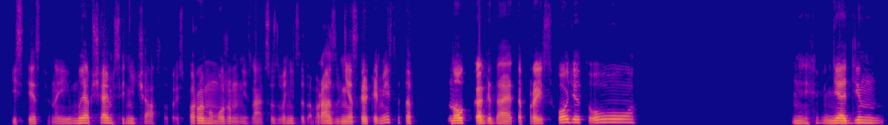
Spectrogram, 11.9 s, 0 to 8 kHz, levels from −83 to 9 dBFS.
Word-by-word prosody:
естественно, 130 -2 -11
и 130 +1 -8
мы 150 +3 +1
общаемся 160 -1 -1
нечасто. 145 0 -11
То - - -21
есть - - -23
порой 150 +3 0
мы 140 -2 -6
можем, 125 -3 -7
не 120 0 -17
знаю, 115 0 -12
созвониться, 125 +5 -13
там, - - -19
раз 135 +1 -1
в 130 - -13
несколько 130 -1 -1
месяцев, 165 -4 -6 0.5
но 155 +2 +7
когда 140 -3 +4
это 125 - -6
происходит- 180 +10 +2
о! 195 +1 0 2.1
Ни 140 0 -7
ни 155 -2 +1
один 160 +1 +3
145 Hz, 130 wpm, -24 LUFS, 130-160 Hz, 2.1 s, но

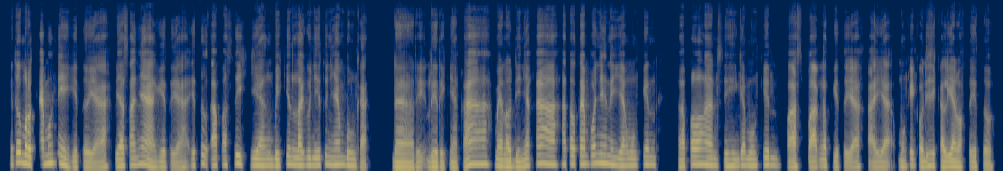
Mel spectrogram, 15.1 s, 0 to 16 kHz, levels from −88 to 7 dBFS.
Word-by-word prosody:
itu 165 - -3
menurut 170 -3 +5
kamu 175 +3 +2
nih 170 -6 +3 0.2
gitu 115 - -9
ya 100 - -1 0.3
biasanya 155 +6 +1 0.2
gitu 110 -3 -3
ya - - -2 0.2
itu 145 +6 -5 0.2
apa 155 +1 -3
sih 180 -1 +2
yang 140 -1 +2
bikin 135 +5 0
lagunya 150 0 +2
itu - - -5
nyambung 160 -3 +1
Kak? 100 - -2 0.4
Dari 105 +1 +2
liriknyakah, 125 - +1
melodinyakah, 145 +8 +2
atau 170 +1 0
temponya 180 +3 +2
nih 165 -3 +1
yang 140 - +1
mungkin, 145 +3 -2 0.4
eee, 130 - +2
pelan 165 -3 +3
sehingga 135 +2 0
mungkin 140 +2 0 0.3
pas 120 +1 +2
banget 120 +5 +1
gitu 115 -2 -6
ya 110 - 0 0.2
kayak 110 0 -1 0.2
mungkin 125 +4 -2
kondisi 125 +2 +1
kalian 120 +1 +3
waktu 115 0 -4
itu? 95 +1 -4
140 Hz, 160 wpm, -23 LUFS, 115-165 Hz, 0.4 s, menurut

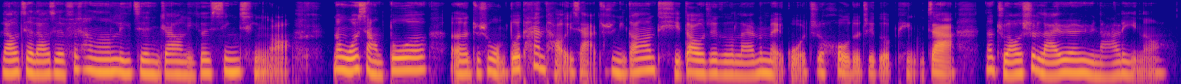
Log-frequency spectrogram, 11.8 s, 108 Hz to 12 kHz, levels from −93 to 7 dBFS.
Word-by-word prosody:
了 205 -1 +3
解 210 -1 +2
了 195 0 +2
解， 200 0 +1
非 250 +6 -5
常 245 -1 -1
能 215 0 +4
理 205 -2 +2
解 200 0 0
你 190 -1 0
这 195 +1 -2
样 195 -1 0
的 190 - -3
一 - - -6
个 205 +2 0
心 215 +2 +1
情 220 - -6
啊。 - - -8 0.4
那 250 - +3
我 235 0 +7
想 230 -7 +1
多 235 +3 +4 0.2
呃， 195 - +1
就 205 +1 -6
是 225 - -2
我 205 - +2
们 205 - -8
多 240 +4 +4
探 295 +1 -1
讨 - - -6
一 215 - -5
下， 205 - -6
就 - - -14
是 225 - -6
你 200 -1 0
刚 220 +2 0
刚 240 +1 +2
提 195 -4 -6
到 205 -1 +4
这 200 0 -1
个 190 0 -2
来 180 0 -3
了 205 - 0
美 200 -1 0
国 - - -6
之 - - -7
后 - - -2
的 - - -5
这 - - -8
个 - - -5
评 - - -12
价， - - +3 0.3
那 245 - -1
主 220 -4 0
要 190 +1 +3
是 210 +7 0
来 185 -4 +2
源 205 0 +3
于 185 - -1
哪 175 +1 -6
里 195 +1 -4
呢？ 210 -1 -12
205 Hz, 315 characters per minute, -22 LUFS, 195-225 Hz, 0.4 s, 我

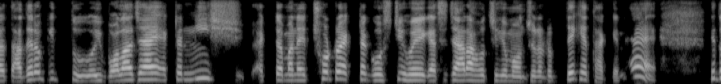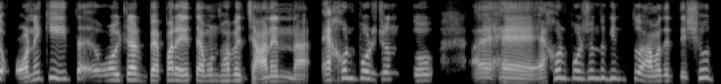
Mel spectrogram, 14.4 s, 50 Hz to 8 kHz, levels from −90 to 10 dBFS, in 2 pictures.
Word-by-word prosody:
তাদেরও 220 +9 0
কিন্তু 245 -3 -12 0.2
ওই 190 - -2
বলা 205 +4 +6
যায় 225 0 +8
একটা 225 +3 -7
niche 275 -1 -1 0.4
একটা 205 - -3
মানে 200 0 +2 0.2
ছোট 250 0 -2
একটা 230 - -2
গোষ্ঠী 205 +3 -3
হয়ে 200 -2 +6
গেছে 185 +2 +1
যারা 195 - +6 0.2
হচ্ছে 190 - -6
গিয়ে 180 -2 -5
মঞ্চ 165 0 -5
নাটক 170 0 -9
দেখে 235 -1 0
থাকেন, - - -8
হ্যাঁ? 335 -1 0 0.6
কিন্তু 260 0 0 0.2
অনেকেই 250 +2 +2
তা 280 - -1 0.3
ঐটার 215 +1 +5
ব্যাপারে 205 +2 +5 0.2
তেমনভাবে 190 +1 0
জানেন 175 0 +5
না। 125 - +1 0.3
এখন 285 +4 -3
পর্যন্ত 235 -4 -5 0.7
আ - - -1 0.2
হ্যাঁ, 145 -3 +4 0.2
এখন 285 +2 -3
পর্যন্ত 275 +1 -6
কিন্তু 250 -2 -11
আমাদের 185 +1 -3
দেশেও 280 - -3
215 Hz, 160 wpm, -25 LUFS, 185-250 Hz, 0.7 s, যায়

